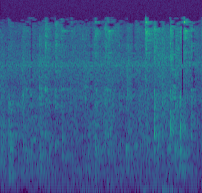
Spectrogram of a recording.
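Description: Metal measuring spoon stirring water in a thin plastic cup, with faint, scattered light ticks as it taps the sides.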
